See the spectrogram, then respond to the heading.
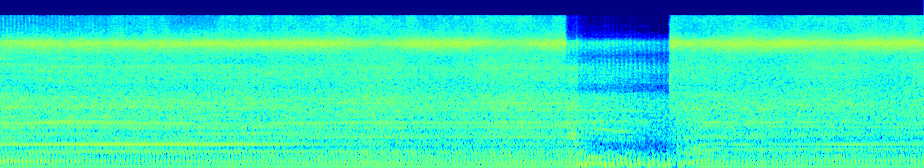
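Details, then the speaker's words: Gas power washer engine, previously rough, cutting out and low on power (a new spark plug didn't help), after the fuel line and filter were serviced: steady, even note while spraying with one brief dip; now runs smooth and strong under load. "you can notice a difference in the way it's running much stronger much smoother"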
